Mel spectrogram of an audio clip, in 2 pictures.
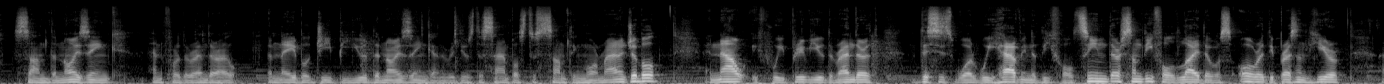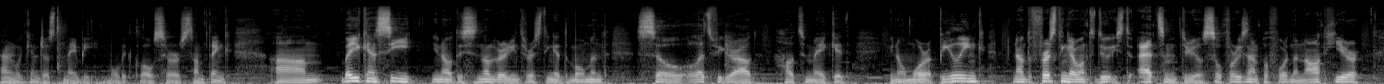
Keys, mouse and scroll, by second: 0.5 click, 1.0-1.8 scroll down 2, 1.8 click, 2.4-3.4 scroll up 1, 3.4-4.5 drag, 6.7 z, 11.0 click, 14.3 g, 17.2 click, 25.7 click, 27.4 click.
